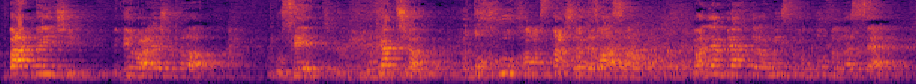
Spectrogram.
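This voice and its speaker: A Jordanian man with a Jordanian Arabic accent doing stand-up as an escalating, exasperated comedy rant, animated and acting out little exchanges. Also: very high voice, rapid-fire, a crowd in the background. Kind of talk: stand-up comedy routine to a live audience. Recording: echoey, noisy live recording from a distance.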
